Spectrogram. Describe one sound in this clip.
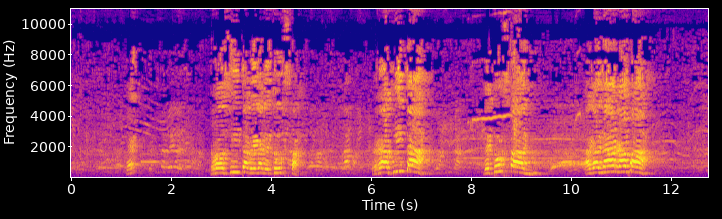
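A middle-aged woman speaks loudly and with animation through a microphone over loudspeakers, outdoors.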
